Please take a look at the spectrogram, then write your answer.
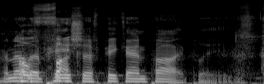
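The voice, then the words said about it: Bond-villain style character voice. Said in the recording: “You sounded like a Dr. No from James Bond.”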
